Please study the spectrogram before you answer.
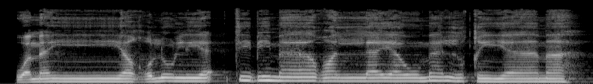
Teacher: فالغين مفخمة دائما واللام مرققة دائما، وكذلك كلمة القيامة من الآية نفسها، فالقاف مفخمة دائما والياء مرققة دائما، والألف تابعة لما قبلها في الترقيق والتفخيم، فاقرأها صوابا هكذا ومن يغلل يأت بما غل يوم القيامة.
